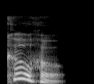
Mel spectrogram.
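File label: "cohoe", British English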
